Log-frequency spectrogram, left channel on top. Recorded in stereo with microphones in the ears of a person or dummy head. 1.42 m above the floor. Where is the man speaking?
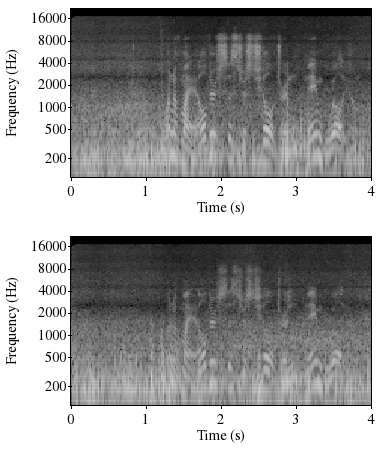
40° left (ahead or behind).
